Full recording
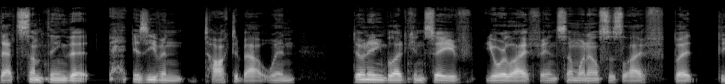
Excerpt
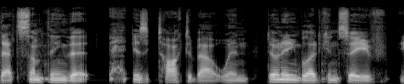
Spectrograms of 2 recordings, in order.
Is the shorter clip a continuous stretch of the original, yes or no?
no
